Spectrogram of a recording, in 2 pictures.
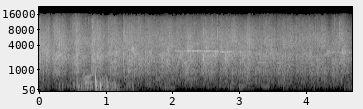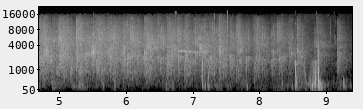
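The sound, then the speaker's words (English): A crowd applauds steadily, a dense wash of many hands clapping that holds for several seconds before thinning out, with a few louder claps near the end. “Can you guys give them a round of applause and thank them?”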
